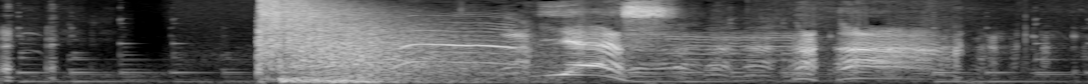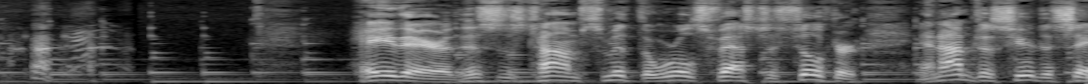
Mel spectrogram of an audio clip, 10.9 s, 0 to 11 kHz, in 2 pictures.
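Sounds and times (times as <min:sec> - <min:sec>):
loud explosion: 0:01.3 - 0:02.7
laughter: 0:02.3 - 0:06.1
speech: 0:02.7 - 0:06.0, 0:07.2 - 0:10.8.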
